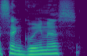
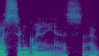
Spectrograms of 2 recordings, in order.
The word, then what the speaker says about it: Sanguinius: Well, I was calling it Sanguinus. Sang Sanguinus, but I know Sanguinius.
